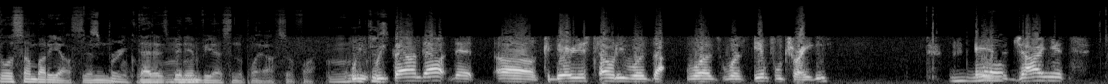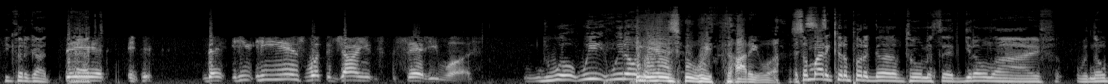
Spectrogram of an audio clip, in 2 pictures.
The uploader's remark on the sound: joins over the phone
